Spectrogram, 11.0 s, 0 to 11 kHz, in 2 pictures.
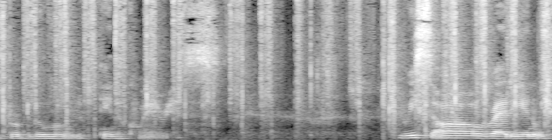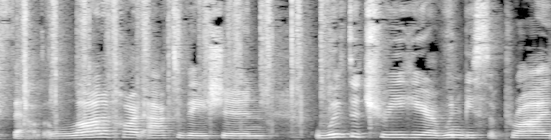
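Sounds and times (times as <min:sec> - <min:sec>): cards being shuffled: 0:00.0 - 0:08.8.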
